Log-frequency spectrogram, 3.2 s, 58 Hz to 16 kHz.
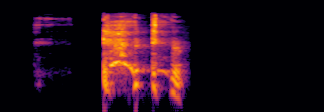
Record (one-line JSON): {"cough_length": "3.2 s", "cough_amplitude": 28190, "cough_signal_mean_std_ratio": 0.35, "survey_phase": "beta (2021-08-13 to 2022-03-07)", "age": "45-64", "gender": "Male", "wearing_mask": "No", "symptom_cough_any": true, "symptom_fatigue": true, "smoker_status": "Ex-smoker", "respiratory_condition_asthma": false, "respiratory_condition_other": false, "recruitment_source": "Test and Trace", "submission_delay": "2 days", "covid_test_result": "Positive", "covid_test_method": "RT-qPCR", "covid_ct_value": 28.6, "covid_ct_gene": "ORF1ab gene"}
